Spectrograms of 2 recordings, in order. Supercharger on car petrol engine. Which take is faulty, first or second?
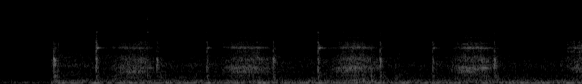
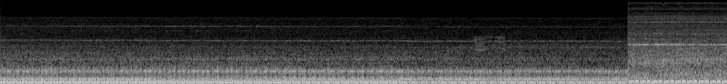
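first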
